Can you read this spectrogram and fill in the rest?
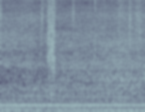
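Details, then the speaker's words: Car engine just after replacing a bad ignition coil that caused a cylinder misfire: steady, even idle with a smooth low hum, no stumble or skipped beats; runs clean, sounding much better than before. "okay oh that sounds so much better that sounds way better"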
